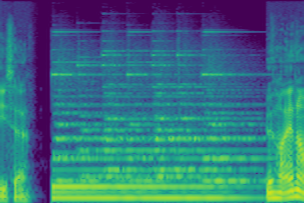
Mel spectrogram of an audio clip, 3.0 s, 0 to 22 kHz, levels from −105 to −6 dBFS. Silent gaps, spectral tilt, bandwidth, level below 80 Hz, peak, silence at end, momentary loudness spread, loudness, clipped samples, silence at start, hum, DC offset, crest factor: none; -6.5 dB/octave; 13 kHz; -44 dBFS; -2 dBFS; 0 s; 7 LU; -22 LUFS; under 0.1%; 0 s; none; under 0.1%; 18 dB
